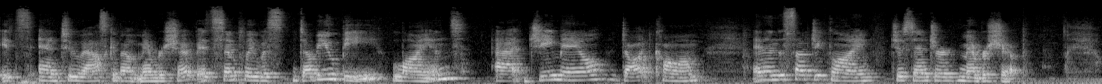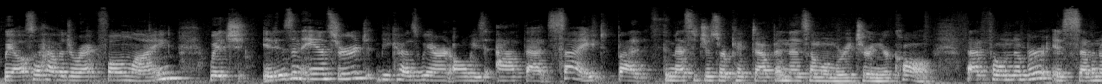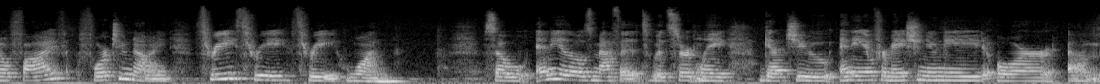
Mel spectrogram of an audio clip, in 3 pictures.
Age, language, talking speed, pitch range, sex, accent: 40-59, English, 130 wpm, 170-200 Hz, female, American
